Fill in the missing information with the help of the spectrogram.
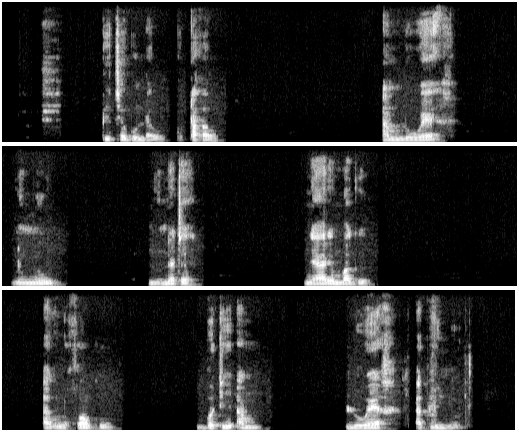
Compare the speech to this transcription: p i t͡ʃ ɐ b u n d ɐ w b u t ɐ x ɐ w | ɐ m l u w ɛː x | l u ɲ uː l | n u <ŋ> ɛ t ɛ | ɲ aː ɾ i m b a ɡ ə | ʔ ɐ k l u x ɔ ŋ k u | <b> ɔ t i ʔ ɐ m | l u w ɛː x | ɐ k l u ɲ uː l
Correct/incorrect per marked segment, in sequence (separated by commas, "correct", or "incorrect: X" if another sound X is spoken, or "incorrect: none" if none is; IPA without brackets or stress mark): incorrect: n, correct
